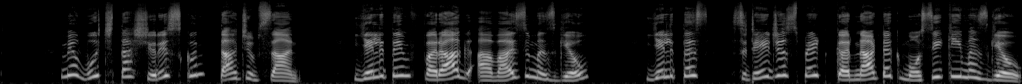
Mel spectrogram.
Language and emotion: Kashmiri, happy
